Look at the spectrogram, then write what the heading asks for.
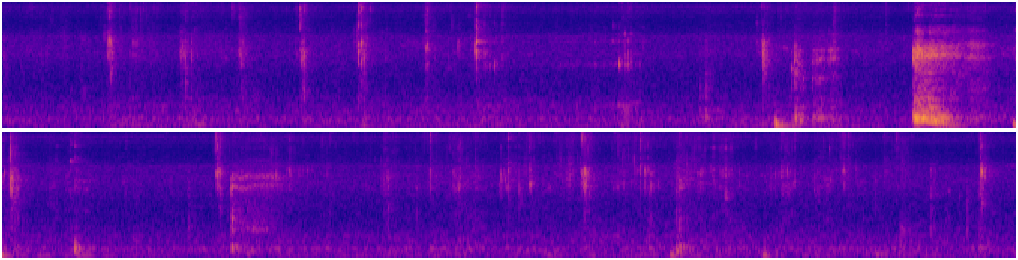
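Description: Close-up eating sounds: wet chewing and lip smacks as a man eats rice, curry and dal with his hand, with fingers squishing rice on the plate. Many short wet clicks throughout, and one louder wet sound about six seconds in.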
